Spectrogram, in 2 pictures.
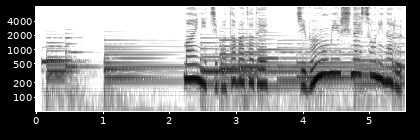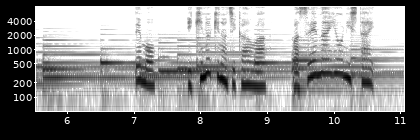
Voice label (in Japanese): CM, 女性ナレーター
